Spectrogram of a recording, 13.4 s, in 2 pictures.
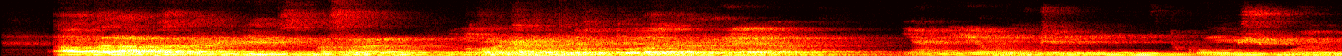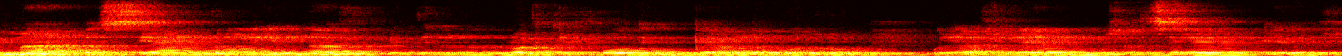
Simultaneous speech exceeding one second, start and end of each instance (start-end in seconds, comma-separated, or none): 2.4-3.8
